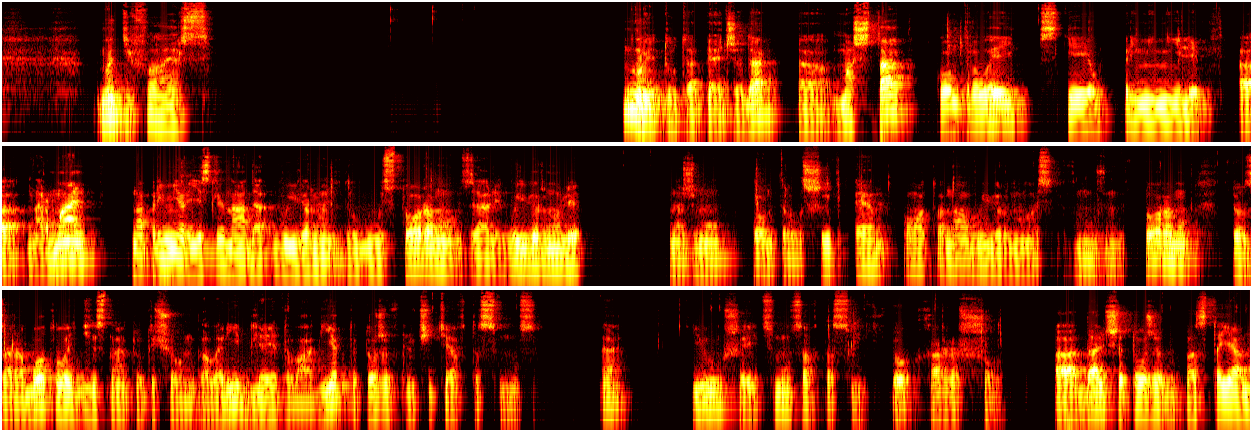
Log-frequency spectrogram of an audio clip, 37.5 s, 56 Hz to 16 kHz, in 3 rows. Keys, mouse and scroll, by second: 3.8-4.2 middle drag, 4.5 right click, 6.2-7.2 middle drag, 9.4 ctrl+a, 14.1 Tab, 14.4 middle click, 15.7 a, 17.5 shift+n, 18.6 middle click, 20.7 ctrl+shift+n, 21.9 middle click, 23.2 Tab, 23.6-24.0 middle drag, 24.6 shift+middle drag, 29.2 click, 29.8 middle click, 30.6 middle click, 31.5 q, 33.5 shift+middle drag, 33.9 middle click, 34.7 KP_7.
